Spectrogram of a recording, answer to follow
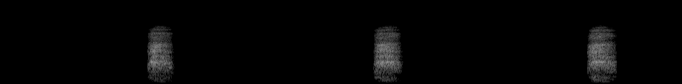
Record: {
  "exhalation_length": "6.8 s",
  "exhalation_amplitude": 3469,
  "exhalation_signal_mean_std_ratio": 0.26,
  "survey_phase": "beta (2021-08-13 to 2022-03-07)",
  "age": "18-44",
  "gender": "Male",
  "wearing_mask": "No",
  "symptom_none": true,
  "smoker_status": "Never smoked",
  "respiratory_condition_asthma": false,
  "respiratory_condition_other": false,
  "recruitment_source": "REACT",
  "submission_delay": "1 day",
  "covid_test_result": "Negative",
  "covid_test_method": "RT-qPCR"
}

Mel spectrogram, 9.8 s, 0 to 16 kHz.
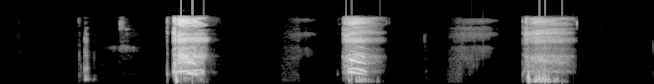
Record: {
  "exhalation_length": "9.8 s",
  "exhalation_amplitude": 31487,
  "exhalation_signal_mean_std_ratio": 0.29,
  "survey_phase": "beta (2021-08-13 to 2022-03-07)",
  "age": "18-44",
  "gender": "Male",
  "wearing_mask": "No",
  "symptom_cough_any": true,
  "symptom_runny_or_blocked_nose": true,
  "symptom_shortness_of_breath": true,
  "symptom_sore_throat": true,
  "symptom_fatigue": true,
  "symptom_fever_high_temperature": true,
  "symptom_onset": "2 days",
  "smoker_status": "Ex-smoker",
  "respiratory_condition_asthma": true,
  "respiratory_condition_other": false,
  "recruitment_source": "Test and Trace",
  "submission_delay": "1 day",
  "covid_test_result": "Positive",
  "covid_test_method": "RT-qPCR",
  "covid_ct_value": 23.6,
  "covid_ct_gene": "ORF1ab gene"
}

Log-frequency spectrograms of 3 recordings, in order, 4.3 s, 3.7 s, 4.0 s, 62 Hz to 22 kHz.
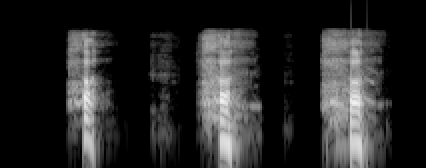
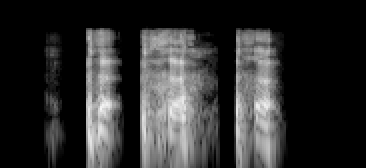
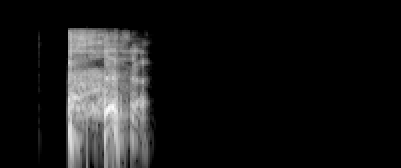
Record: {
  "exhalation_length": "4.3 s",
  "exhalation_amplitude": 32767,
  "exhalation_signal_mean_std_ratio": 0.28,
  "three_cough_length": "3.7 s",
  "three_cough_amplitude": 28553,
  "three_cough_signal_mean_std_ratio": 0.37,
  "cough_length": "4.0 s",
  "cough_amplitude": 30249,
  "cough_signal_mean_std_ratio": 0.28,
  "survey_phase": "beta (2021-08-13 to 2022-03-07)",
  "age": "65+",
  "gender": "Male",
  "wearing_mask": "No",
  "symptom_cough_any": true,
  "symptom_runny_or_blocked_nose": true,
  "smoker_status": "Never smoked",
  "respiratory_condition_asthma": false,
  "respiratory_condition_other": false,
  "recruitment_source": "Test and Trace",
  "submission_delay": "1 day",
  "covid_test_result": "Positive",
  "covid_test_method": "RT-qPCR",
  "covid_ct_value": 22.4,
  "covid_ct_gene": "ORF1ab gene",
  "covid_ct_mean": 23.4,
  "covid_viral_load": "22000 copies/ml",
  "covid_viral_load_category": "Low viral load (10K-1M copies/ml)"
}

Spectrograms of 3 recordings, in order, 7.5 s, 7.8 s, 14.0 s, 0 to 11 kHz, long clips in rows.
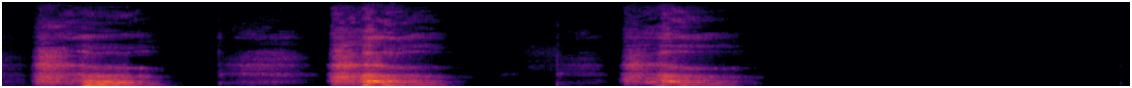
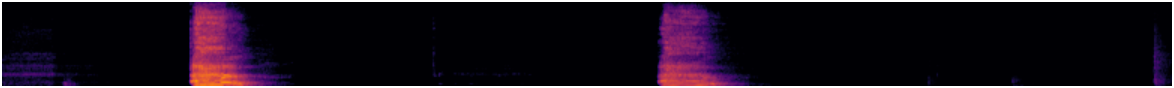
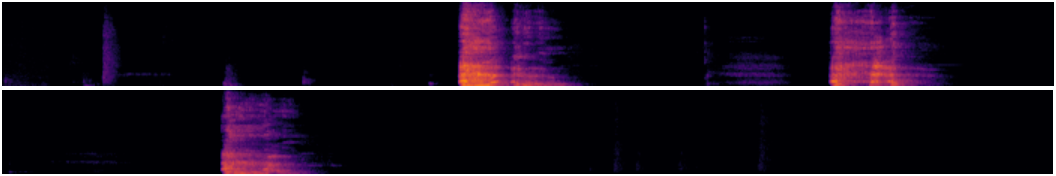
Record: {
  "exhalation_length": "7.5 s",
  "exhalation_amplitude": 14699,
  "exhalation_signal_mean_std_ratio": 0.38,
  "cough_length": "7.8 s",
  "cough_amplitude": 29097,
  "cough_signal_mean_std_ratio": 0.21,
  "three_cough_length": "14.0 s",
  "three_cough_amplitude": 29080,
  "three_cough_signal_mean_std_ratio": 0.2,
  "survey_phase": "beta (2021-08-13 to 2022-03-07)",
  "age": "65+",
  "gender": "Male",
  "wearing_mask": "No",
  "symptom_none": true,
  "smoker_status": "Ex-smoker",
  "respiratory_condition_asthma": false,
  "respiratory_condition_other": false,
  "recruitment_source": "REACT",
  "submission_delay": "2 days",
  "covid_test_result": "Negative",
  "covid_test_method": "RT-qPCR",
  "influenza_a_test_result": "Negative",
  "influenza_b_test_result": "Negative"
}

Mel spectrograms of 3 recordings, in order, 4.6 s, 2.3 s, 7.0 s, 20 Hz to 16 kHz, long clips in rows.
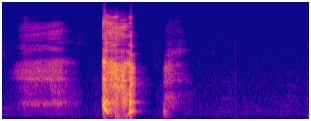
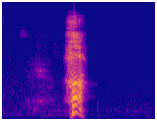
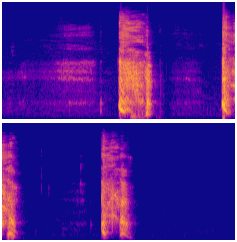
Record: {
  "cough_length": "4.6 s",
  "cough_amplitude": 32768,
  "cough_signal_mean_std_ratio": 0.25,
  "exhalation_length": "2.3 s",
  "exhalation_amplitude": 29598,
  "exhalation_signal_mean_std_ratio": 0.21,
  "three_cough_length": "7.0 s",
  "three_cough_amplitude": 32768,
  "three_cough_signal_mean_std_ratio": 0.28,
  "survey_phase": "alpha (2021-03-01 to 2021-08-12)",
  "age": "45-64",
  "gender": "Male",
  "wearing_mask": "No",
  "symptom_cough_any": true,
  "symptom_new_continuous_cough": true,
  "symptom_fatigue": true,
  "symptom_headache": true,
  "symptom_onset": "2 days",
  "smoker_status": "Never smoked",
  "respiratory_condition_asthma": false,
  "respiratory_condition_other": false,
  "recruitment_source": "Test and Trace",
  "submission_delay": "2 days",
  "covid_test_result": "Positive",
  "covid_test_method": "RT-qPCR"
}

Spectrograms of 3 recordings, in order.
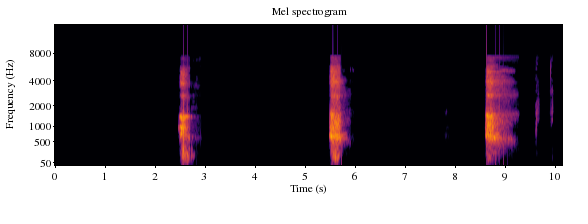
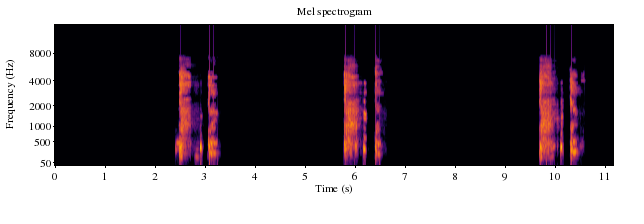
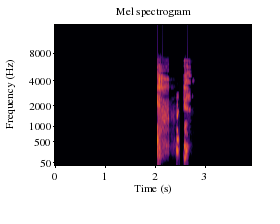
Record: {
  "exhalation_length": "10.2 s",
  "exhalation_amplitude": 28930,
  "exhalation_signal_mean_std_ratio": 0.21,
  "three_cough_length": "11.2 s",
  "three_cough_amplitude": 32768,
  "three_cough_signal_mean_std_ratio": 0.25,
  "cough_length": "3.9 s",
  "cough_amplitude": 27123,
  "cough_signal_mean_std_ratio": 0.19,
  "survey_phase": "beta (2021-08-13 to 2022-03-07)",
  "age": "45-64",
  "gender": "Female",
  "wearing_mask": "No",
  "symptom_cough_any": true,
  "symptom_runny_or_blocked_nose": true,
  "symptom_sore_throat": true,
  "symptom_fatigue": true,
  "symptom_headache": true,
  "symptom_onset": "3 days",
  "smoker_status": "Never smoked",
  "respiratory_condition_asthma": false,
  "respiratory_condition_other": false,
  "recruitment_source": "Test and Trace",
  "submission_delay": "2 days",
  "covid_test_result": "Positive",
  "covid_test_method": "RT-qPCR",
  "covid_ct_value": 18.3,
  "covid_ct_gene": "ORF1ab gene",
  "covid_ct_mean": 19.4,
  "covid_viral_load": "440000 copies/ml",
  "covid_viral_load_category": "Low viral load (10K-1M copies/ml)"
}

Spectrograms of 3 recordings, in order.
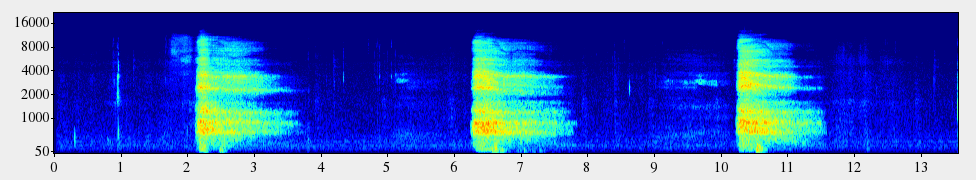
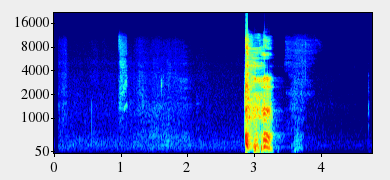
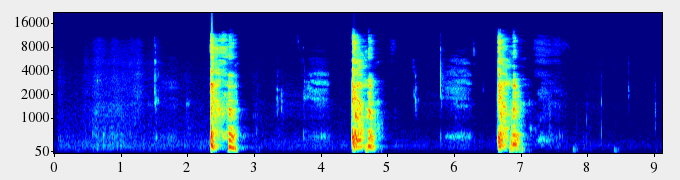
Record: {
  "exhalation_length": "13.6 s",
  "exhalation_amplitude": 13220,
  "exhalation_signal_mean_std_ratio": 0.34,
  "cough_length": "4.8 s",
  "cough_amplitude": 32768,
  "cough_signal_mean_std_ratio": 0.19,
  "three_cough_length": "9.1 s",
  "three_cough_amplitude": 32767,
  "three_cough_signal_mean_std_ratio": 0.23,
  "survey_phase": "beta (2021-08-13 to 2022-03-07)",
  "age": "65+",
  "gender": "Male",
  "wearing_mask": "No",
  "symptom_none": true,
  "smoker_status": "Never smoked",
  "respiratory_condition_asthma": false,
  "respiratory_condition_other": false,
  "recruitment_source": "REACT",
  "submission_delay": "1 day",
  "covid_test_result": "Negative",
  "covid_test_method": "RT-qPCR",
  "influenza_a_test_result": "Negative",
  "influenza_b_test_result": "Negative"
}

